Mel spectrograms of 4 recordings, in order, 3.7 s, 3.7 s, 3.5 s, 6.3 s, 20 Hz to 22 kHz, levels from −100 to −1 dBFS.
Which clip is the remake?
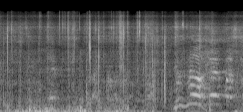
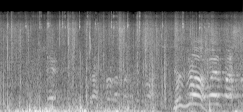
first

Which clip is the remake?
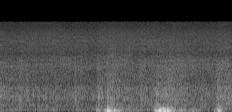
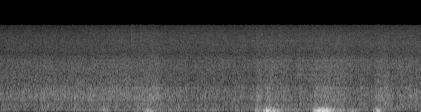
first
